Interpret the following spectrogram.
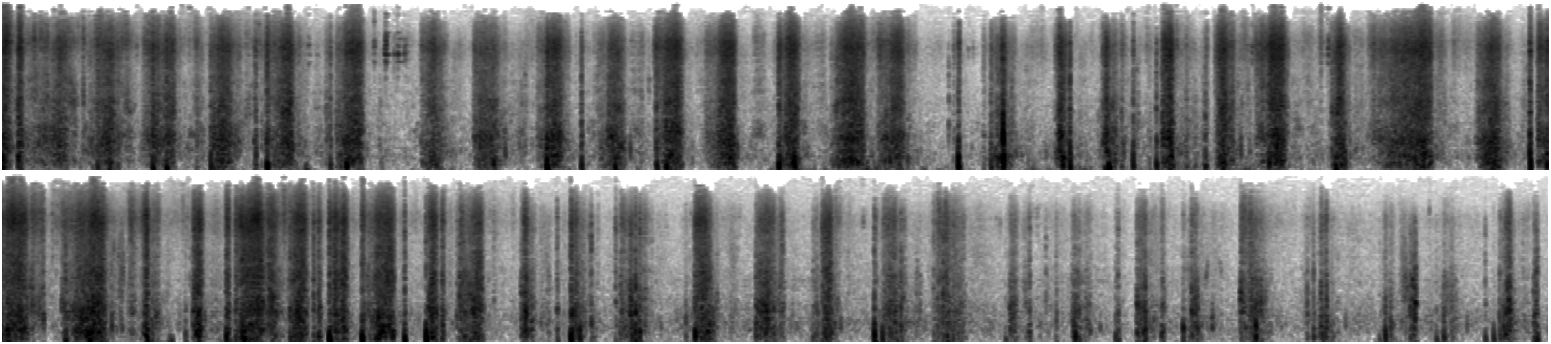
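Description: Footsteps crunching through snow, a steady run of steps walking downhill.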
